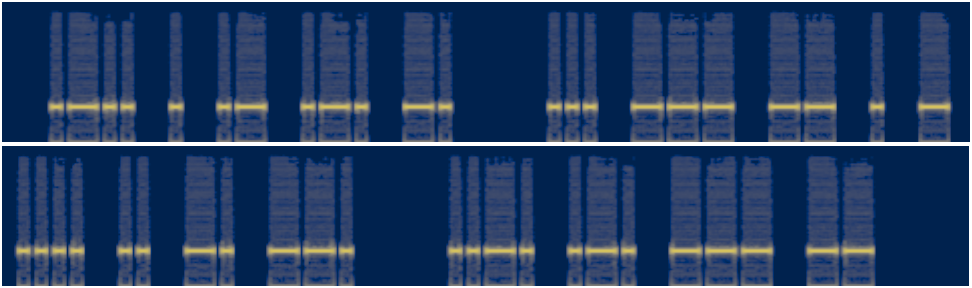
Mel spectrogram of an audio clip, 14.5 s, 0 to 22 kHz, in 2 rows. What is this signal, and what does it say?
Morse code, heard as a keyed tone, about 18 wpm, spaced as for 15 wpm, 1000 Hz. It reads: LEARN SOMETHING FROM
